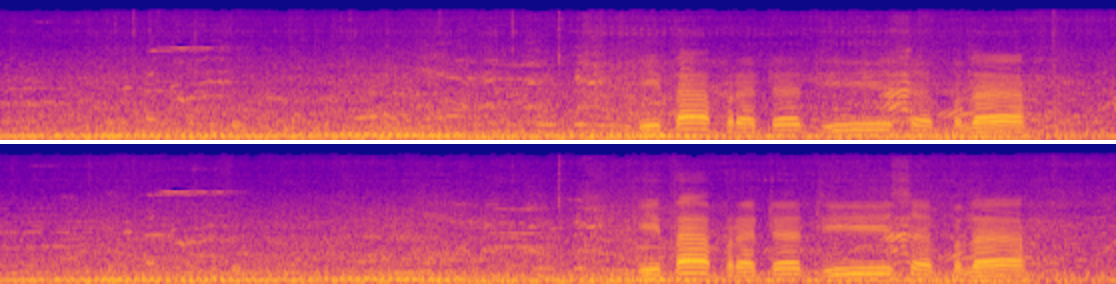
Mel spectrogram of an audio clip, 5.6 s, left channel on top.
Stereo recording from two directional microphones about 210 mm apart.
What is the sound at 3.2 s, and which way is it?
Speech, 15° right (ahead or behind).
